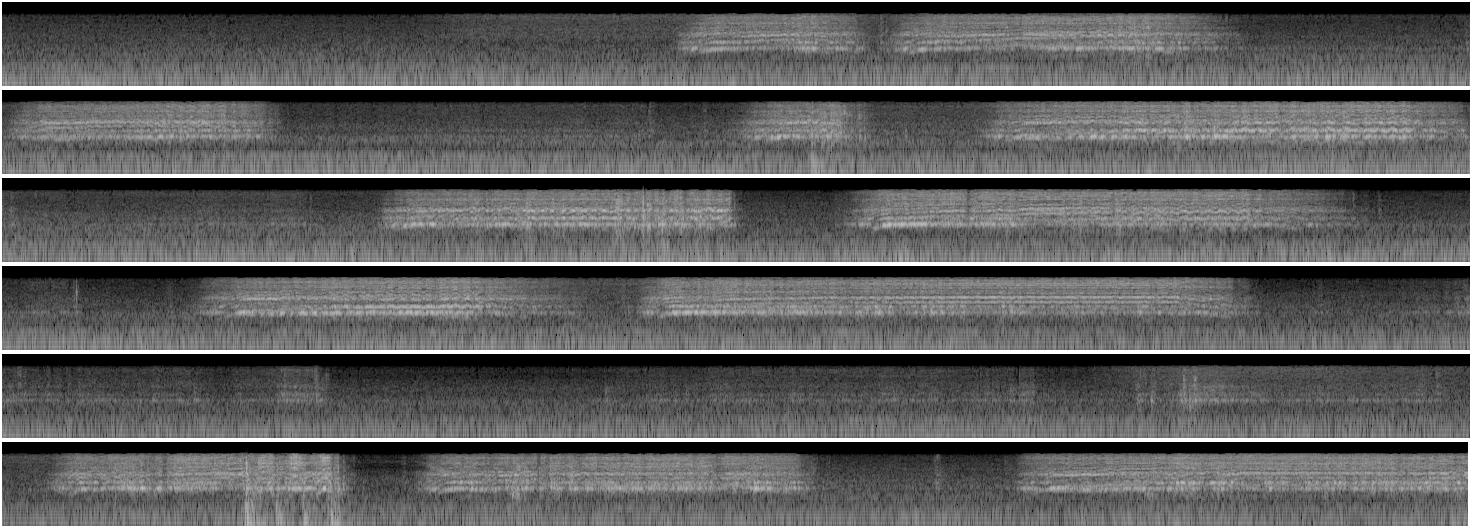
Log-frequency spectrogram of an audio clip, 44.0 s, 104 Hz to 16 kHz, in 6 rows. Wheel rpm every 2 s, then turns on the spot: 0, 20, 100, 40, 40, 40, 120, 40, 100, 100, 80, 70, 80, 150, 20, 10, 20, 20, 60, 110, 60, 140.
8-12 14-16 28-36 40-42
